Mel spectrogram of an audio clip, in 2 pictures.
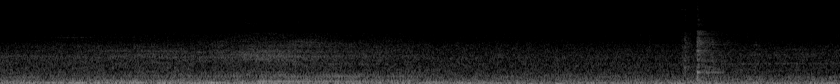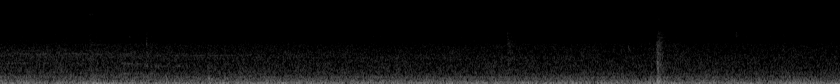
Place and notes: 台北市中山區中央里 - In the Street
Walking through the Street, Environmental sounds, Motorcycle sound, Traffic Sound, Binaural recordings, Zoom H4n+ Soundman OKM II
Taipei City, Taiwan, 6 February 2014, 17:36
